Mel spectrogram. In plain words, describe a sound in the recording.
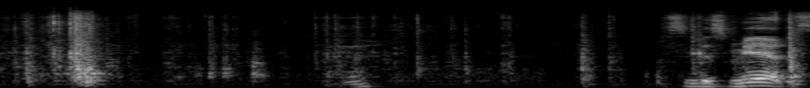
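A plastic case clicks and rattles as hands handle it.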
